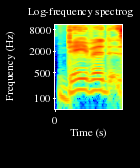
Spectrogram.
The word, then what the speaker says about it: d4vd: The vehicle was registered to David Anthony Burke, uh, professionally known as the 20-year-old singer David, spelled with a four.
